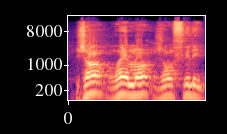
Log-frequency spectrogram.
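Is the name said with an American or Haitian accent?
Haitian. The name is said in a Haitian way.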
